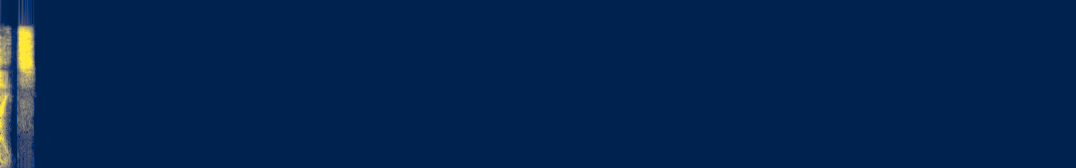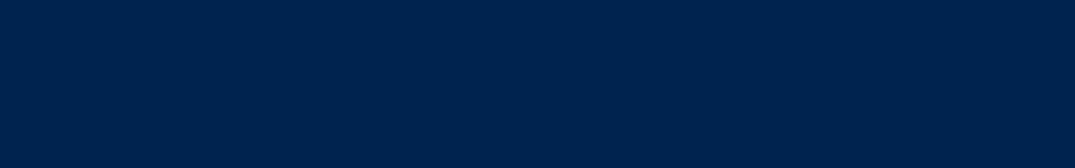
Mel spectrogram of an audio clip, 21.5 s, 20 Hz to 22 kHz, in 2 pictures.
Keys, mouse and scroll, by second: 1.8-2.3 scroll down 4, 2.6 middle click, 4.9-5.4 scroll up 4, 5.9 KP_0, 8.1 shift+z, 9.3 a, 10.8 click, 11.9 click, 12.6-13.1 scroll down 3, 13.2 middle click, 14.6-15.0 scroll down 4, 15.5 shift+middle click, 15.6 shift+middle click, 16.3 middle click, 17.3 click, 17.7 middle click.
